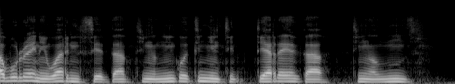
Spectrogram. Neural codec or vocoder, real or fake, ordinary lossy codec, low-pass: autoencoder, 22.05 kHz, a latent of 192 numbers a frame, VITS, trained on many speakers; fake; none; 9.9 kHz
